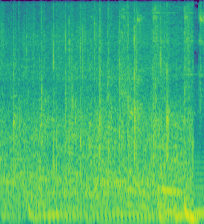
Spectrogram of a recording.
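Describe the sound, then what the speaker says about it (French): A crowd at the Paris-Nice cycling stage finish applauds in a dense, continuous patter of clapping for the new best-climber leader, mixed with hubbub and nearby voices. "Une salve d'applaudissements pour le nouveau leader au classement du meilleur grimpeur, Jesus Herrera Lopez."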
